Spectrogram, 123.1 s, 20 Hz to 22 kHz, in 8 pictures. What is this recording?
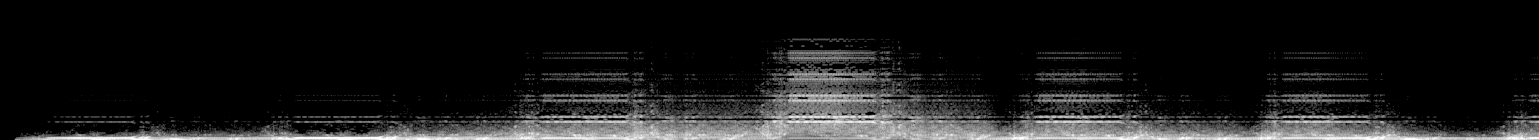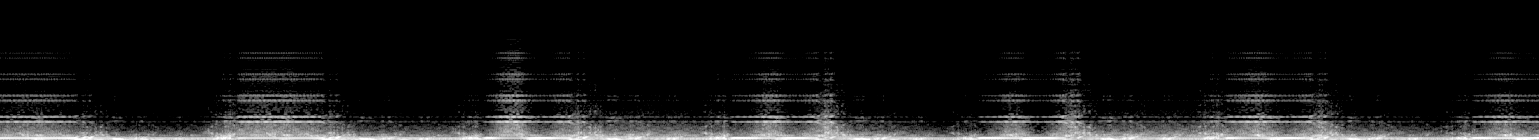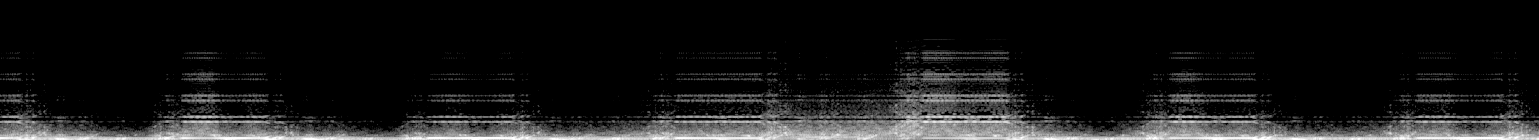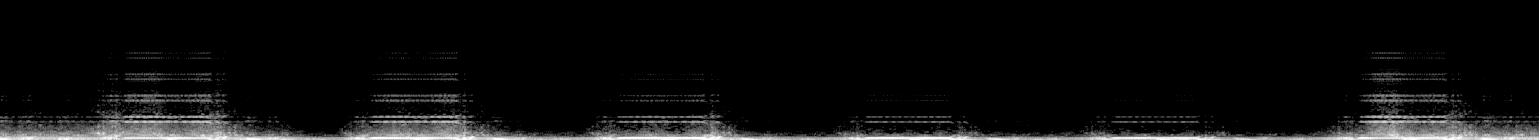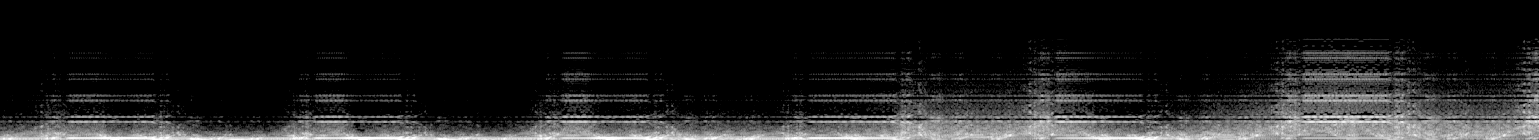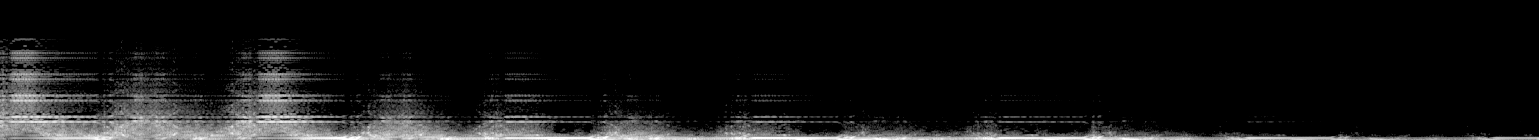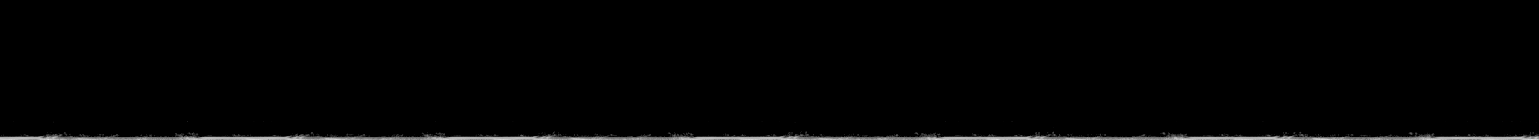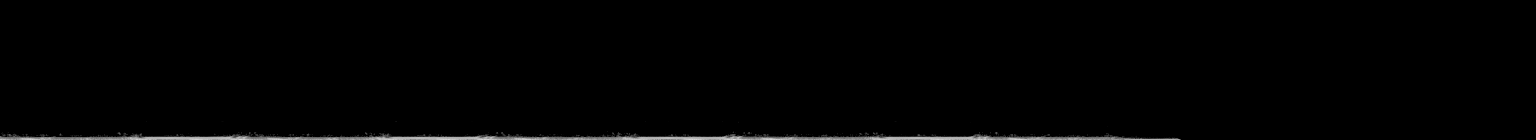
Synthetic Moan
Synthetic creature soundscape which sound as howling or moaning, a bit melancholic.
Created with Clavia Nord Modular
[note to self] Old Morpheus again (Clavia - VoiceHrip03)
creatures, melancholic, alien, synthetic, creature, electronic, howling, moaning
